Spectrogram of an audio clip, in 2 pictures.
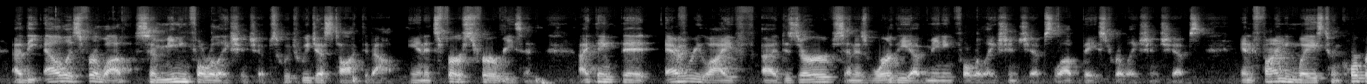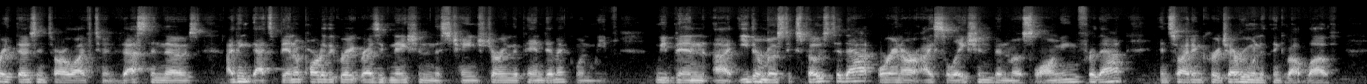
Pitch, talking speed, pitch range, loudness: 105 Hz, 205 wpm, 95-115 Hz, -16 LUFS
